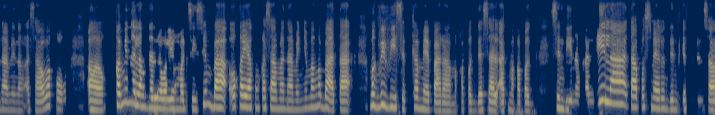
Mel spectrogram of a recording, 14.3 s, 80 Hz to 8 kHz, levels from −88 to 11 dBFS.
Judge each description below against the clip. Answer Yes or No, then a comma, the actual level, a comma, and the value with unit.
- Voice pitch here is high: Yes, high, 200 Hz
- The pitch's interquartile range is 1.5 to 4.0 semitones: No, average, 4.7 semitones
